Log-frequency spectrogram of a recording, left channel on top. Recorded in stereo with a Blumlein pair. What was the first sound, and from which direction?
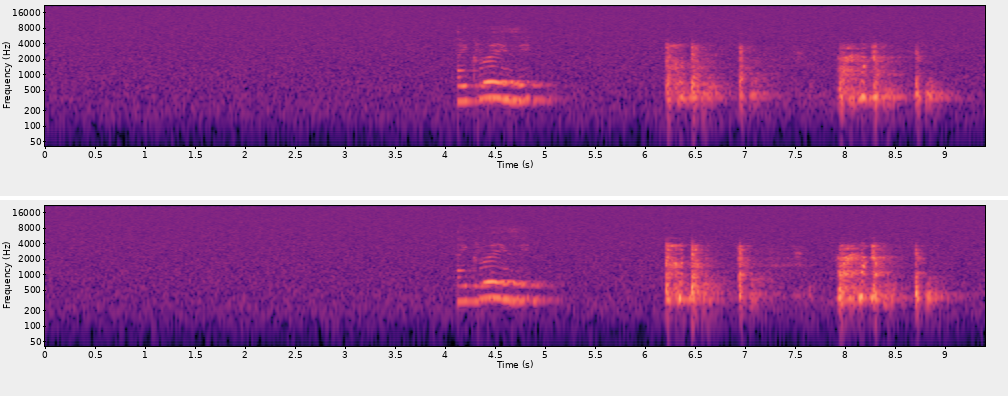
Laughter, straight ahead.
